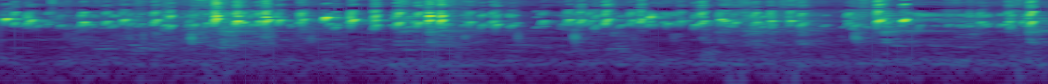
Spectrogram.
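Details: Female European goldfinches calling to stimulate breeding condition in males: dense, overlapping bright twittering and tinkling chirps, fast and continuous with brief pauses near three and four seconds.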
